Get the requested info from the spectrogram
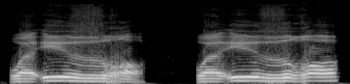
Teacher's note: Kita kena faham zal ni bersifat rakhawah, suara mengalir. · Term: huruf zal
